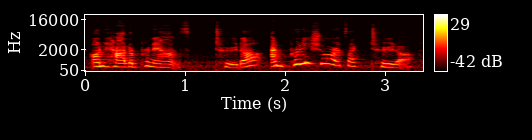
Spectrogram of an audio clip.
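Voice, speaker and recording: Young aussie woman yapping over a sims build, kinda high voice, loads of likes and ums. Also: sing-song, moderate pace, sharp tone. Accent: Australian. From Australia. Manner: rambling, chatty, many fillers like "like" and "um". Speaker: YouTuber. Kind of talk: casual chat over a game speed build.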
